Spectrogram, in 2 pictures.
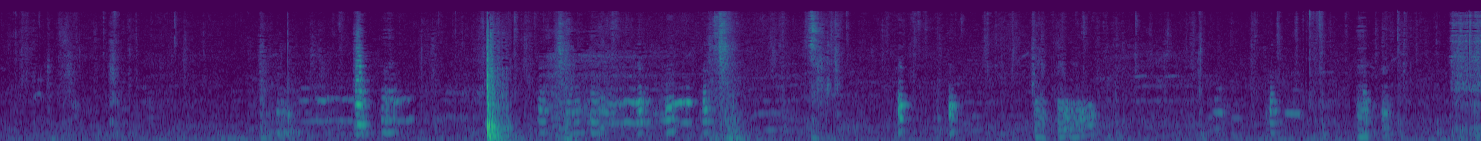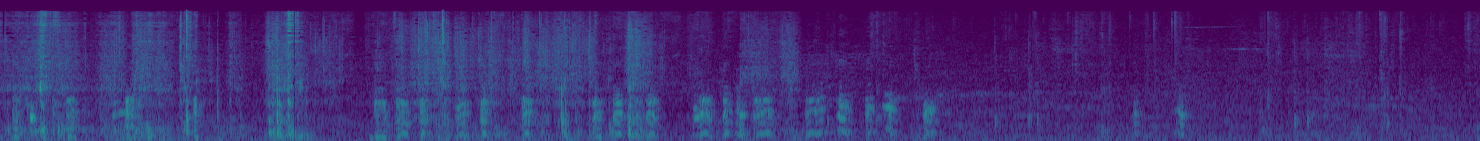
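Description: Giriraja hens clucking in short bursts, with clicks and rustles of eggs and a container being handled; a sharp knock about four seconds in is the loudest sound.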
